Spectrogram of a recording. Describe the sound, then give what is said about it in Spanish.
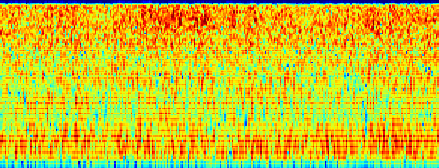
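Water pours into a glass in a steady, unbroken rush for a few seconds, a fairly loud hiss of liquid with no voices over it. “Yo también voy a ver agua, ¿eh?”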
